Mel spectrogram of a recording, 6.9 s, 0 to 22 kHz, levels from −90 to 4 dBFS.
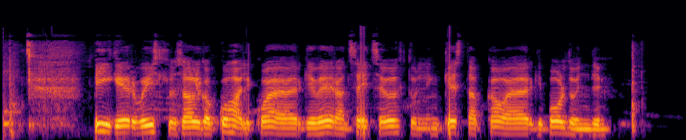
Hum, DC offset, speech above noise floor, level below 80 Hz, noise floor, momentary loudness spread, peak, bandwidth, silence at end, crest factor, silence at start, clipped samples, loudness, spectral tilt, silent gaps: none; under 0.1%; 25 dB; -56 dBFS; -39 dBFS; 15 LU; -2 dBFS; 7.8 kHz; 0.5 s; 14 dB; 0.05 s; under 0.1%; -15 LUFS; -5.5 dB/octave; none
